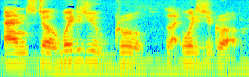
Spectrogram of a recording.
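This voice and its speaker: A man's voice: medium pitch, steady tone, normal speed, a little hiss or hum, poor audio. Man hosting a podcast interview. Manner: friendly, mixes in Nepali phrases. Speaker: podcast host. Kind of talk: scripted intro then casual interview.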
